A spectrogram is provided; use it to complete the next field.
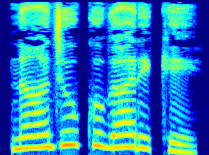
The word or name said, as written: ನಾಜೂಕುಗಾರಿಕೆ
